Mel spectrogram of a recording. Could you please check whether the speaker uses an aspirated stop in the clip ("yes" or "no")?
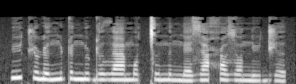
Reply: no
